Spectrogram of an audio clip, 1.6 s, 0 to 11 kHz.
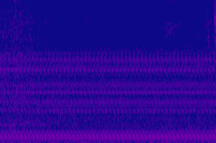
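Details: Main 3-phase 400 V changeover contactor giving a steady, loud raspy mains buzz; possibly dirt inside (suspected), temporarily swapped with the backup generator contactor.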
